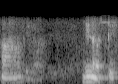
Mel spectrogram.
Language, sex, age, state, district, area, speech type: Hindi, female, 60+, Uttar Pradesh, Sitapur, rural, conversation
